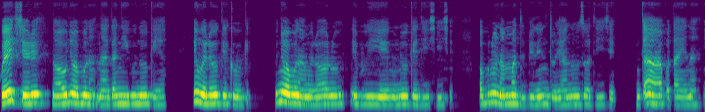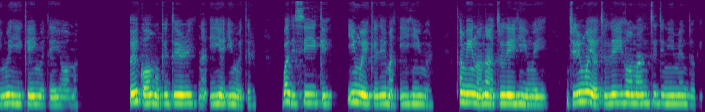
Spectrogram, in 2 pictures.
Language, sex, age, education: Igbo, female, 30-45, primary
